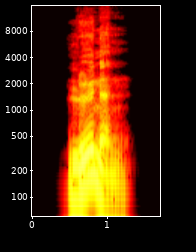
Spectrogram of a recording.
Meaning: dative plural of Lohn
- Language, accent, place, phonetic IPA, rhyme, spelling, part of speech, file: German, Germany, Berlin, [ˈløːnən], -øːnən, Löhnen, noun, De-Löhnen.ogg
